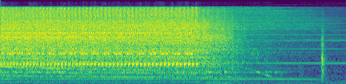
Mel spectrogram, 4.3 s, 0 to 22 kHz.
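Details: 2005 Audi A4 3.2 petrol engine running: busy sewing-machine-like ticking, then the sound dies away ending with a click; cause unknown.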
